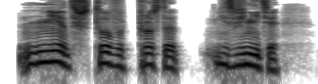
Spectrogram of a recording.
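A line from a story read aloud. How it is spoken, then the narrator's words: Stammering mutter. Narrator (Russian): запинаясь, пробормотал я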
